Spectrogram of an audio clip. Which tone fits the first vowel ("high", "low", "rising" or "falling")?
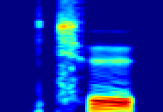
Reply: low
